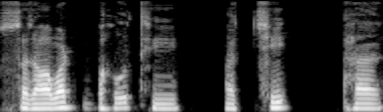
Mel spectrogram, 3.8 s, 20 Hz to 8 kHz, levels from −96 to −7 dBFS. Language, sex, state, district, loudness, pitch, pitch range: Hindi, male, Uttar Pradesh, Hamirpur, -19 LUFS, 130 Hz, 125-140 Hz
